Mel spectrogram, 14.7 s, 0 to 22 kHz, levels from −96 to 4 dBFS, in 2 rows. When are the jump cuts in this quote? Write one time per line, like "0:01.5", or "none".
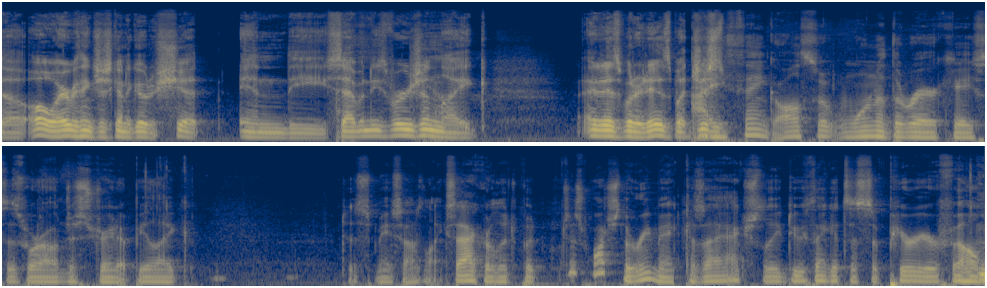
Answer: none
